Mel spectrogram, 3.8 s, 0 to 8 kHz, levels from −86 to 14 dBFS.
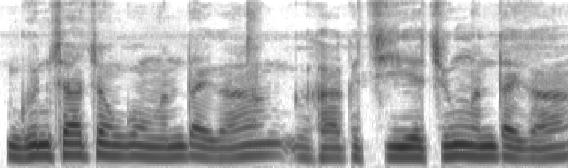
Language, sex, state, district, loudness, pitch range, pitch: Wancho, male, Arunachal Pradesh, Longding, -16 LUFS, 135-150 Hz, 140 Hz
